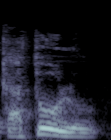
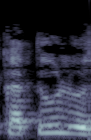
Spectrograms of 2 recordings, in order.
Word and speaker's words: Cthulhu: Quiere decir que Lovecraft siempre dijo, estos que dicen, no se dice Cthulhu, se dice Chulu, se dice Chulu, tonterías. Lovecraft siempre dijo que el ser humano es incapaz de pronunciar el nombre de los dioses exteriores y que el CH en realidad el sonido corresponde a un carraspeo, ¿no?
